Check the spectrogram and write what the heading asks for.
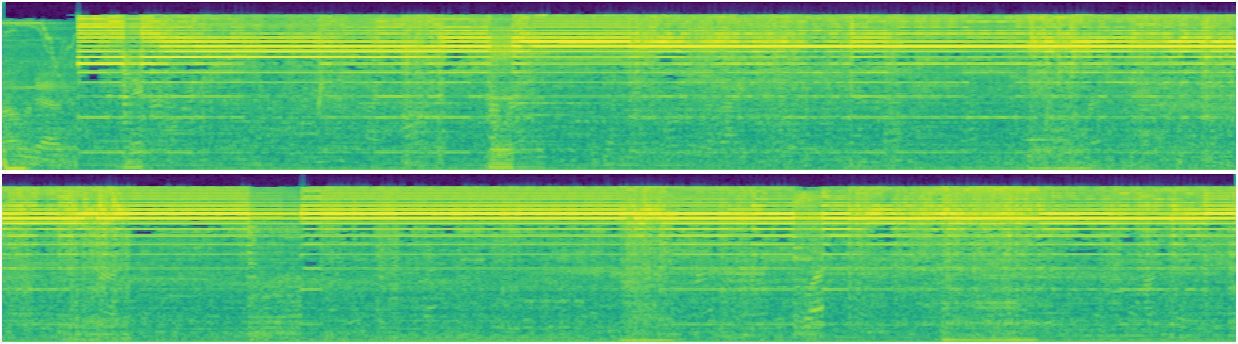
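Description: Dense experimental electronic noise music: layered synthesizer drones with many steady high tones, broken by a few deep low pulses.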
